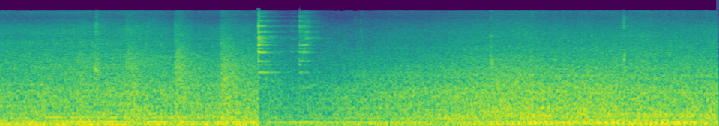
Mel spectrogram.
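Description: Steady road traffic noise with an engine's low hum, and a short clatter just under two seconds in.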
